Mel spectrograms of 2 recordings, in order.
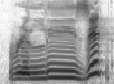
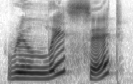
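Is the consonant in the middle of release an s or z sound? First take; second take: z; s. First: The middle consonant is a voiced z sound. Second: The middle consonant is a voiceless s sound. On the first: The speaker calls it wrong. "아니고" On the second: The speaker calls it right. "S로 발음된다는 거 기억을 해야겠죠?"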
